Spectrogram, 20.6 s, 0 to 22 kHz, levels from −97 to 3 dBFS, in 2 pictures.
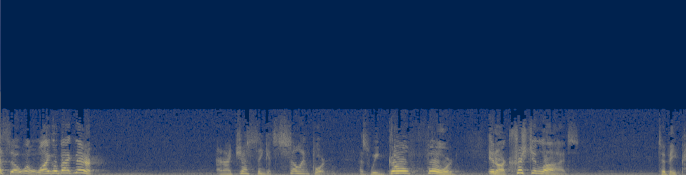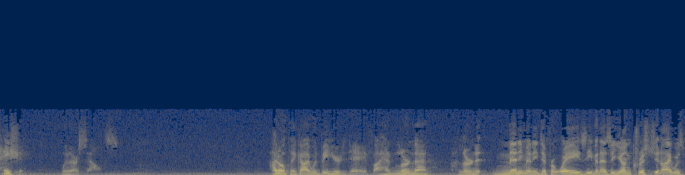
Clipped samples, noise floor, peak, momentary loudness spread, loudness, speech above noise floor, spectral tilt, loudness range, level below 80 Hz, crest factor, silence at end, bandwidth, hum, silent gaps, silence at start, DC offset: under 0.1%; -51 dBFS; -14 dBFS; 24 LU; -29 LUFS; 23 dB; -6.5 dB/octave; 11 LU; -54 dBFS; 16 dB; 0 s; 8.6 kHz; 50 Hz at -50 dBFS; none; 0 s; under 0.1%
